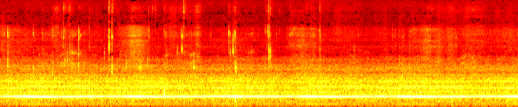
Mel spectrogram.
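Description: A person chewing soft donut holes with faint, wet mouth clicks and squishes, over a steady low hum.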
